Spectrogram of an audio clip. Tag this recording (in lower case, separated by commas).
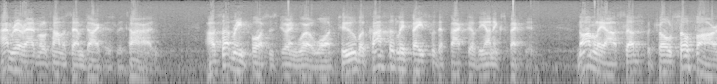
speech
